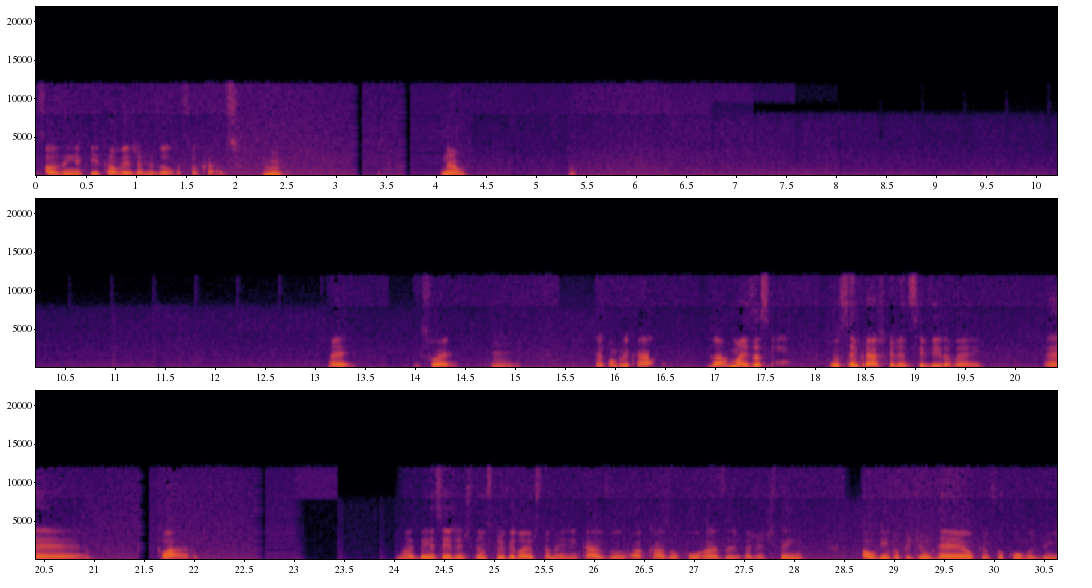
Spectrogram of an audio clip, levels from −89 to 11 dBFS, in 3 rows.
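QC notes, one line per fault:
3.15–5.31, 6.35–13.95, 15.43–15.79, 16.83–16.91, 18.03–18.11, 21.47–21.63, 22.63–23.99 and 28.51–28.67 s, comfort noise in place of the background: in speech pauses the real room noise, about 26 dB below speech, gives way to steady, featureless synthetic noise, up to about 7 dB quieter. This is likely Opus DTX halting transmission during silence while the receiver fills the gap.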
